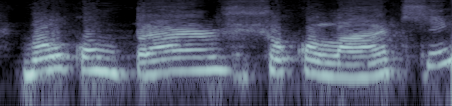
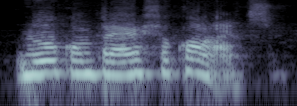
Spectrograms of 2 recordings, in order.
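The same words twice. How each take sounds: First: Slow, deliberate dictation with a rising end; slow teacher example. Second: Said in the usual way. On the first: Shown as a demonstration. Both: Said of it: "Por exemplo".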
